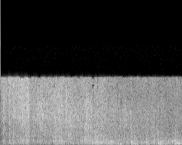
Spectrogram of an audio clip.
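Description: Rain falling through an evening, a continuous dense hiss of drops that holds steady in level from start to end, with no voices.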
